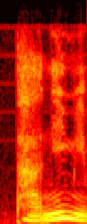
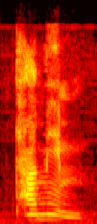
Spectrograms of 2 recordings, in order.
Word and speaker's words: 담임: 나와있더라구요 한번 들어 보시겠어요 담임 담 1 네 맞습니다 다음인 선생님 이렇게 발음 하셔야 맞는 거죠 4 우리가 발음하기 쉬운 틀리기 쉬운 단어인데요 단 이미 아니고 담임 선생이 여러분이 교무실에 들어오실 때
